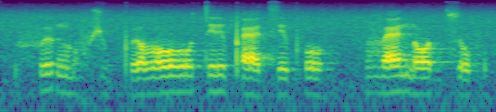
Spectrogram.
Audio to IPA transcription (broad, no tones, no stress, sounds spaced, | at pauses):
f ø ŋ͡m ɑ̤ f ʃ o̤ pʼ ø lˠ oː t e pʼ æ t͡s e pʰ o | v æ n ɔː d t͡s o f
